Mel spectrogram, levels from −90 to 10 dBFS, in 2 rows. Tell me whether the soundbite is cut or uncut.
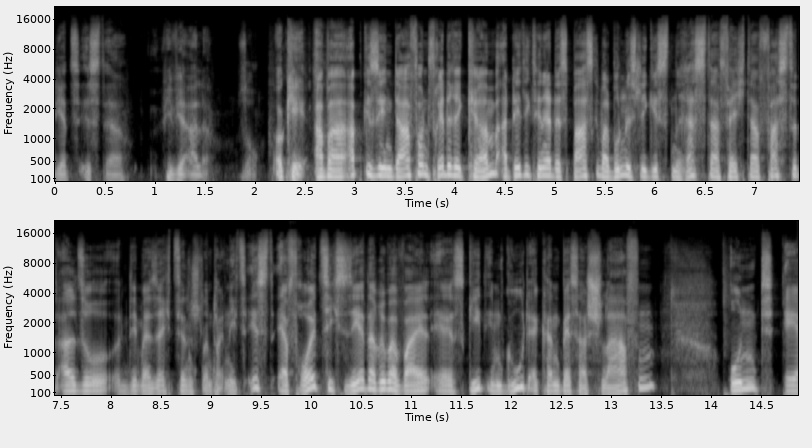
cut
